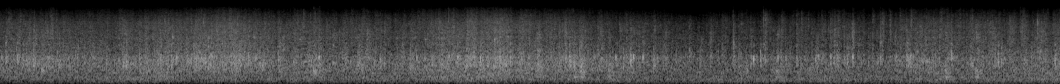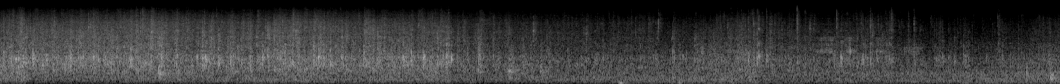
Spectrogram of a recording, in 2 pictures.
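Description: Heavy rain pouring down onto a flooded street, a steady dense hiss that eases a little after about fifteen seconds.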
